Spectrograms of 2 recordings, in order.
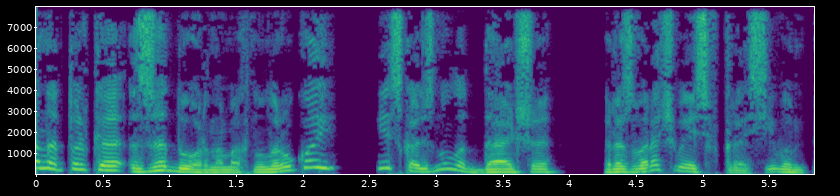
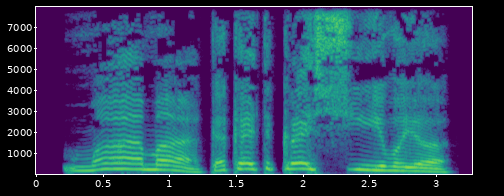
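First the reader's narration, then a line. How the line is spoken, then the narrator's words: Delighted shout. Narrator (Russian): восхищенно закричала Лена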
